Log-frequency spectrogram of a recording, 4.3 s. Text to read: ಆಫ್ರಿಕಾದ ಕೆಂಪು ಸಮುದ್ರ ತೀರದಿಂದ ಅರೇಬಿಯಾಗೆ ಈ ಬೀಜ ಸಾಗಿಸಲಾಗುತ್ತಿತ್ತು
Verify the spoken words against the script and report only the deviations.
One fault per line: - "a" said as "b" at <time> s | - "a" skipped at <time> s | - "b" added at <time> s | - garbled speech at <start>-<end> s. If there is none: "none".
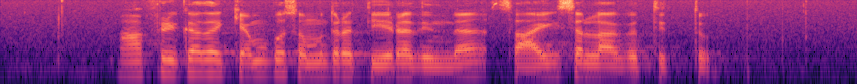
- "ಅರೇಬಿಯಾಗೆ ಈ ಬೀಜ" skipped at 2.3 s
